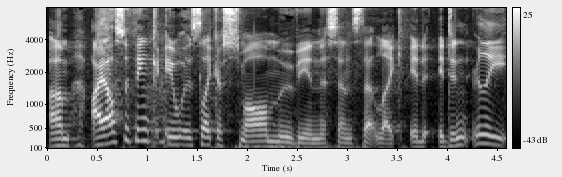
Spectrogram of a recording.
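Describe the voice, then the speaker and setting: With noticeable background noise in the recording, a man keeps to a moderate pace. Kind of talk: casual chat. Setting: video call.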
